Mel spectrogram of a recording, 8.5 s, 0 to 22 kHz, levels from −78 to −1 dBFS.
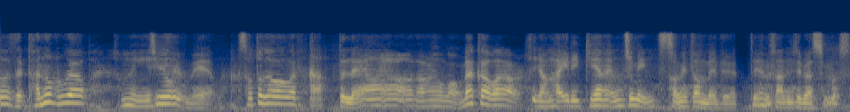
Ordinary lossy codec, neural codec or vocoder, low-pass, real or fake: none; codec, 16 kHz, 0.5 kbps, FunCodec, trained on LibriTTS, 25 frames a second; 7.2 kHz; fake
